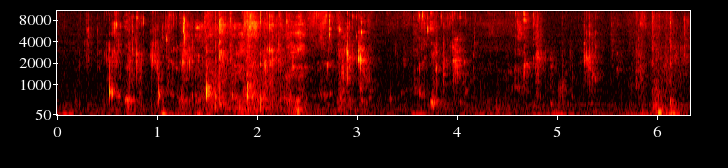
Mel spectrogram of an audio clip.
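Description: Pit bull licking and mouthing at a piece of dog jelly close to the microphone: irregular small wet clicks and smacks, without chewing it up.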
